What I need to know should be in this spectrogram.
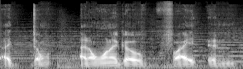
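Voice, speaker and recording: A man's voice: extremely low pitch, fairly even intonation, a little slow, darkish tone, faint music behind. An American man streaming from home, rambling in casual chat and peppering his talk with "like", "dude" and swearing. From United States.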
